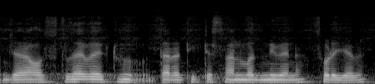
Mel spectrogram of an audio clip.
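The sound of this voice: A man speaks at a fairly quick pace, his fairly low voice carrying a dark, mellow tone.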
